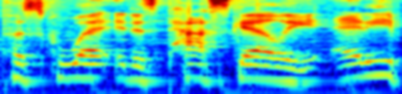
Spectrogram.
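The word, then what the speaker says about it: Pasquale: goalie his name is not pet it is Pascal Eddie Pascal I looked it up and it is pronounced that way so I am dumb but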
